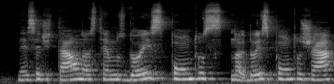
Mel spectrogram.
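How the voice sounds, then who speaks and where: A woman's voice, with noticeable background noise and audible room echo. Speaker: public procurement trainer. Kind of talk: live-stream tutorial. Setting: live stream. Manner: fast; halting with fillers.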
